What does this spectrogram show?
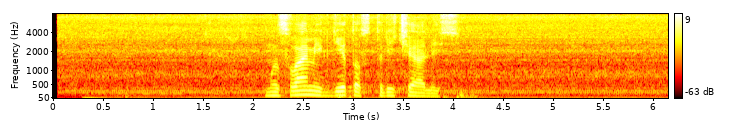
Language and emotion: Russian, neutral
